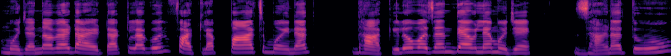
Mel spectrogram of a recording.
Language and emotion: Goan Konkani, happy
